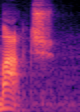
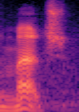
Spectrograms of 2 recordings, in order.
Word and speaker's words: much: 不过要注意这个 much 的发音，不要读成 much。很多学生因为中式的发音会把这个 a 读成 a。 much bucks 其实是 much。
